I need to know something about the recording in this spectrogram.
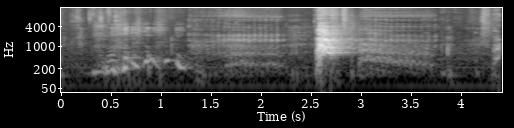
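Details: Shih Tzus ZaiZai and MoMo squabble over a toy: low rumbling growls in the first second, then a single sharp, loud bark burst near the middle, followed by quieter grumbling.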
